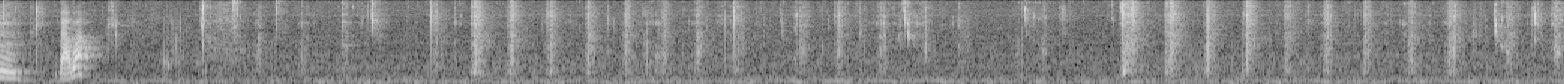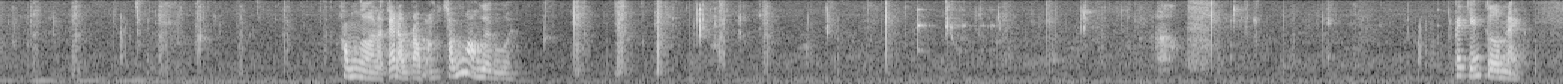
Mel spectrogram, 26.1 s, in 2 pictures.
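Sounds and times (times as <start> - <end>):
crisp chewing crunches: 0.3 - 15.9.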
